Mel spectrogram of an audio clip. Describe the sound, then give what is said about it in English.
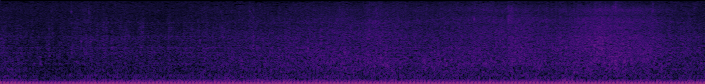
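Water sloshes steadily against a boat's hull in a continuous wash, with a deep wind rumble underneath and no voices. “The waves lapped gently against the hull of the boat.”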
